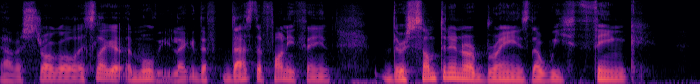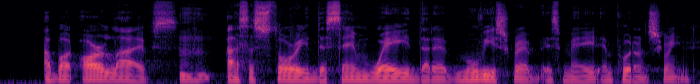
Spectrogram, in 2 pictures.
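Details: Adult man speaking; normal speech.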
